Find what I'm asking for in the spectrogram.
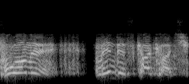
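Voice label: on fire, mood med, Polish speech; War Thunder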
